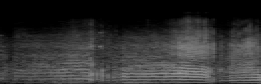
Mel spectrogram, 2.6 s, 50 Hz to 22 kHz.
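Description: An AP4 Holden Barina rally car at the Canterbury Rally in New Zealand races past, its engine revving high with gear-change dips, loud and close, with tyre noise over a gravel stage.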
